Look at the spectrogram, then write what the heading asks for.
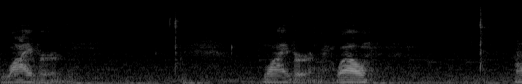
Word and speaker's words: wyvern: Theo says it's pronounced wyvern.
